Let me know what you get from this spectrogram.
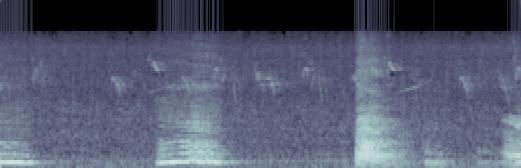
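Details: Mating lion and lioness: low rumbling growls broken by a sudden loud snarling roar burst, with softer grunts following at irregular intervals.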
